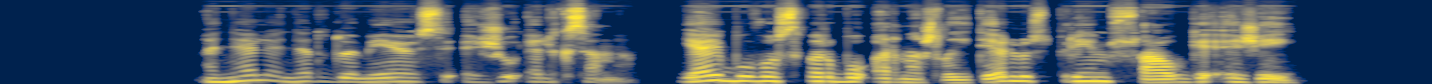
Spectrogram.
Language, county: Lithuanian, Vilnius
